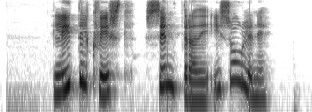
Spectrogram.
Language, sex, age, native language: Icelandic, female, 40-49, Icelandic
